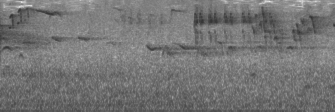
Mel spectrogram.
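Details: In Crimea, near Sudak, a song thrush sings from an ash tree at the edge of an old oak wood in spring, marking territory; thin whistled notes, then a burst of bright trilled phrases in the second half, over a low hum.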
